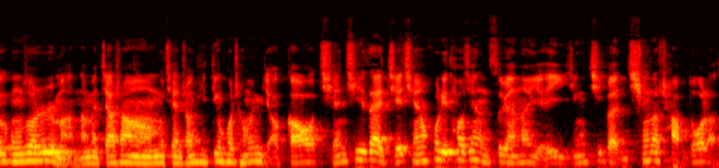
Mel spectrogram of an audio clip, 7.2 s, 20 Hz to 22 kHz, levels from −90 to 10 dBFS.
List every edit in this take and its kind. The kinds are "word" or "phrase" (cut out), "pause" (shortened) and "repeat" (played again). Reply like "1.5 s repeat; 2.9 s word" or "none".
none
